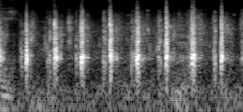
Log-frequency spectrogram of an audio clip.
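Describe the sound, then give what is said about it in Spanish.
Horse hooves clip-clop in a steady, even rhythm, about nine crisp hoofbeats in quick succession, clear with no talking over them. “Cuenta la leyenda que un campesino viajaba a caballo en una noche oscura y lluviosa”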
